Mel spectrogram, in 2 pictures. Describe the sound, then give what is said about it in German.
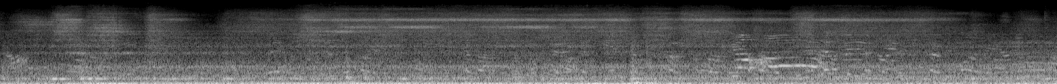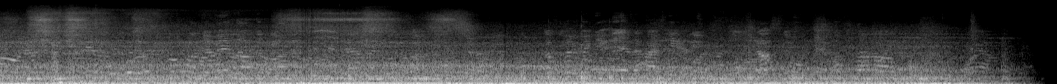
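A Stockholm Tunnelbana subway train rumbles steadily through a tunnel, with a deep continuous roar, faint wheel squeals and rattling, staying loud throughout before cutting off abruptly. “U-Bahn-Linien in Europa. Stockholm Tunnelbana.”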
